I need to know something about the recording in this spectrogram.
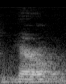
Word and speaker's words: Harold: life together absolutely your last name is pronounced harold harold just like it looks okay and angie your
